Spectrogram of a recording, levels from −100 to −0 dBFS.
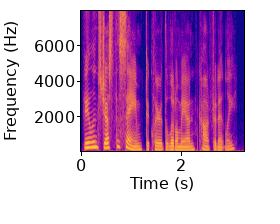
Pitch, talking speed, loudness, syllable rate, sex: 200 Hz, 165 wpm, -20 LUFS, 5.3 syllables/s, female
